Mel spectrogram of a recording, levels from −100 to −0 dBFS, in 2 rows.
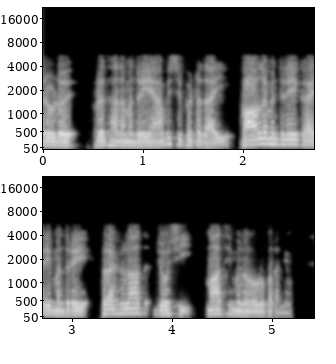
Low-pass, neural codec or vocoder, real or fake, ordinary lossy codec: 5.4 kHz; codec, 16 kHz in and 24 kHz out, 1 kbps, XY-Tokenizer; fake; none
